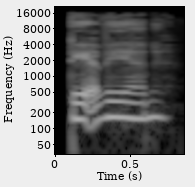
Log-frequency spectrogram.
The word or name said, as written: derværende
